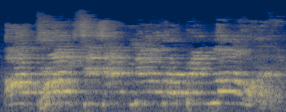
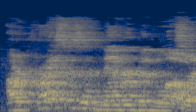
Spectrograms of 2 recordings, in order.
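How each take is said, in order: First: It is shouted loudly. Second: It is said at normal volume.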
